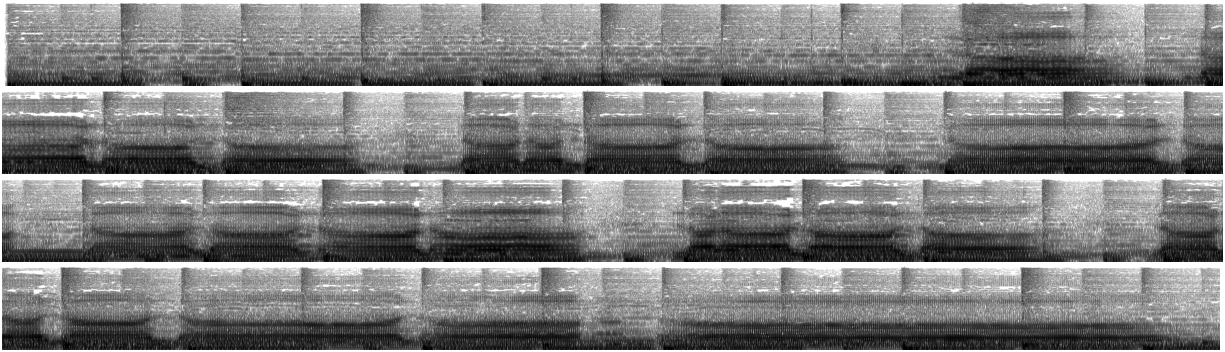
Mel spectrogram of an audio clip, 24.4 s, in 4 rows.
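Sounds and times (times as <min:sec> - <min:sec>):
bass interlude: 0:00.0 - 0:24.3.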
